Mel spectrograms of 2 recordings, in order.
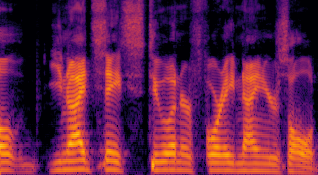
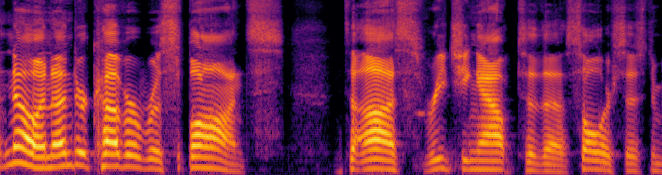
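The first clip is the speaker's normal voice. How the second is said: ordinary talk, nothing marked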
